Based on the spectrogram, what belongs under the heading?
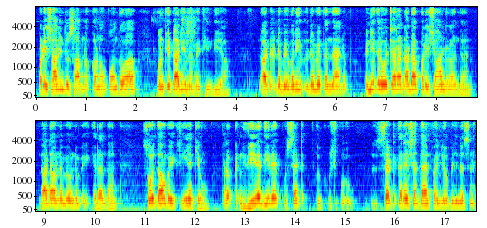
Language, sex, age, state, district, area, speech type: Sindhi, male, 60+, Delhi, South Delhi, urban, spontaneous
